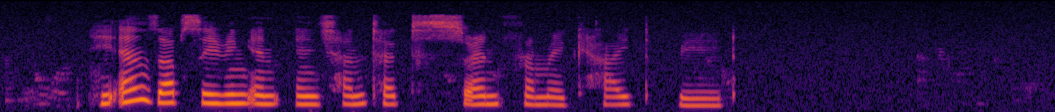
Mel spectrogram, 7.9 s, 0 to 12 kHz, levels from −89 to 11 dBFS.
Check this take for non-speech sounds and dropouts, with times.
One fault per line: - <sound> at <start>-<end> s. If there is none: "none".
none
